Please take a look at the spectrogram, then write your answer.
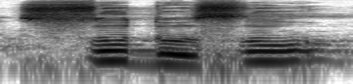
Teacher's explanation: دونوں سین میں سختی کی آواز ہوگی، یعنی سیٹی کی آواز ہوگی، سختی سے ادا کریں گے اور باریک پڑھنا ان کو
